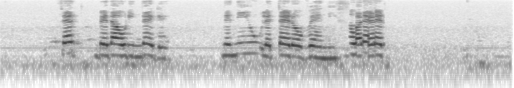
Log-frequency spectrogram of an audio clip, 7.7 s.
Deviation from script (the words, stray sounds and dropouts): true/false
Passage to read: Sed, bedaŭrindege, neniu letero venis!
true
